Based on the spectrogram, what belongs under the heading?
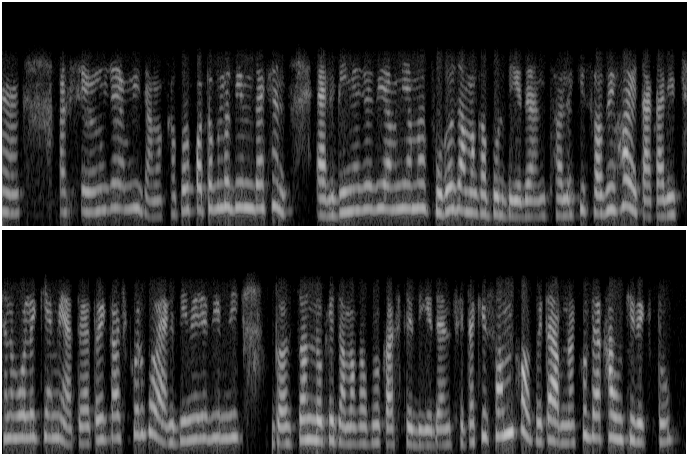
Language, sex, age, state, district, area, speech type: Bengali, female, 30-45, West Bengal, Jhargram, rural, conversation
